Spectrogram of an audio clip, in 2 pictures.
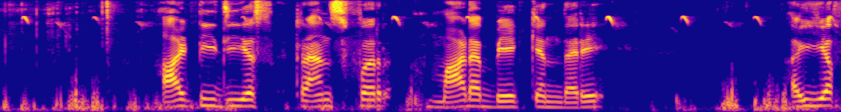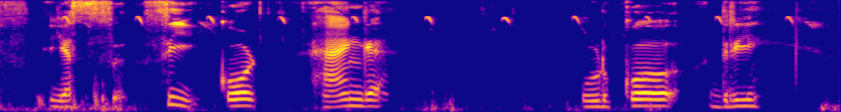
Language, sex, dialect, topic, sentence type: Kannada, male, Northeastern, banking, question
